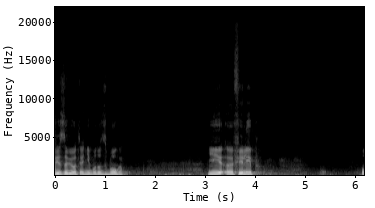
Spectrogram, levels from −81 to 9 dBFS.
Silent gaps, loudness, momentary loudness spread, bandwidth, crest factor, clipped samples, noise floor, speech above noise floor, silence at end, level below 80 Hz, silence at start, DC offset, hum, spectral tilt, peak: none; -19 LUFS; 13 LU; 7.2 kHz; 18 dB; under 0.1%; -62 dBFS; 44 dB; 0 s; -50 dBFS; 0 s; under 0.1%; none; -10 dB/octave; -4 dBFS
